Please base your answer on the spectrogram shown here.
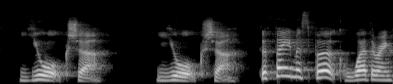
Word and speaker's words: Yorkshire: This is an example of where that shire just becomes a sh. Yorkshire.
